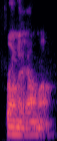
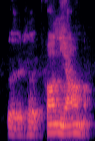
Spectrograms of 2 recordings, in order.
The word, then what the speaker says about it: pranayama: And so there's this funny mispronunciation of pranayama, and they say pranayama. So prana or pran is prana, and yama means to kill or to hold down, to control. And the actual word is pranayama.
